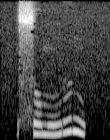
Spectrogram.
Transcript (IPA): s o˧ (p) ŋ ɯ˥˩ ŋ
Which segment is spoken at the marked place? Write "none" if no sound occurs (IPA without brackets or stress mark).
m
